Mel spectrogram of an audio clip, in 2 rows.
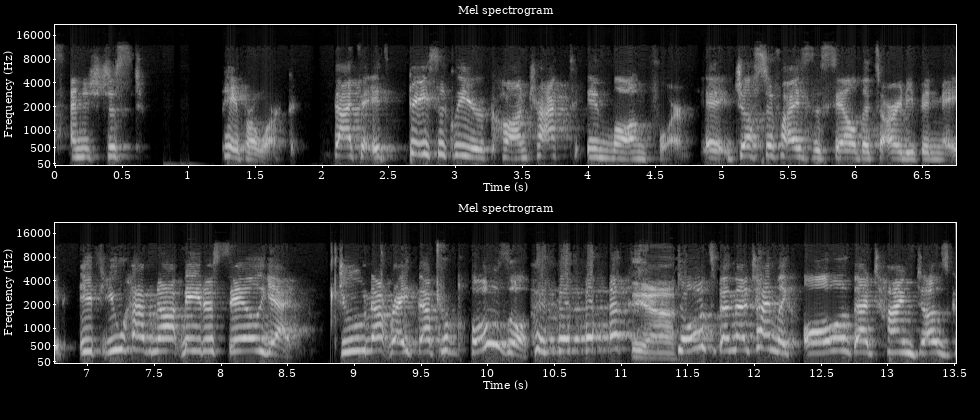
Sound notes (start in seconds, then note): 10.0 snaps fingers; 10.3 laughs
